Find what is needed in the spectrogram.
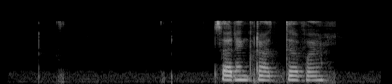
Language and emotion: Russian, neutral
